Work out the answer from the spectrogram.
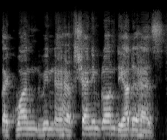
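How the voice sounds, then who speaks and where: A man from Hungary hosting a wine podcast interview, relaxed and chatty, often answering with short backchannels. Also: fairly high pitch, normal speed. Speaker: podcast host. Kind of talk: casual interview talk.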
